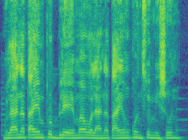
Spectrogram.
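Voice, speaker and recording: A devoted young Filipino son in a radio drama, acted by a man. His voice sits high for a man. He talks with earnest, respectful gratitude while light music plays behind him. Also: level tone, quick pace, a little mellow, close to an everyday voice. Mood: resigned relief. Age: young adult.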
